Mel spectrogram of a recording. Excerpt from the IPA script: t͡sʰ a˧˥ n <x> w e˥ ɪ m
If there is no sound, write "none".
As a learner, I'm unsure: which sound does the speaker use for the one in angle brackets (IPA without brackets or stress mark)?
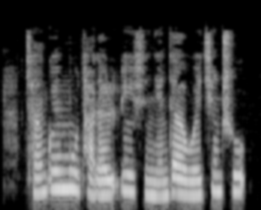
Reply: k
